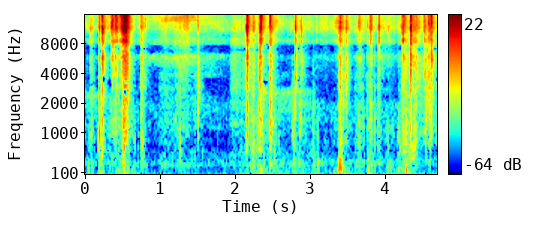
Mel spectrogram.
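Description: Hard plastic trading-card holders clicking and tapping as gloved hands handle them, with a cluster of sharp clicks near the start and more from about two seconds in.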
